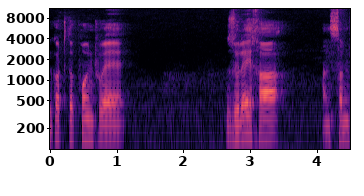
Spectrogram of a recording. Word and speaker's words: Zulaykha: to the point where Zulaykha, and some say that she has a different name, Rahil, or Zulaykha, or somehow pronounced Zalikha.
